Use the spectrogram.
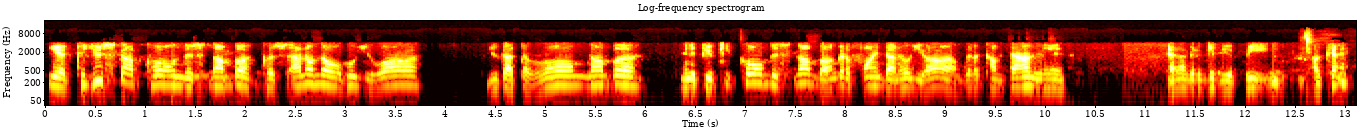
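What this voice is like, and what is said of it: Speaks with a noticeable accent. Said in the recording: “I like the guy's accent.”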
